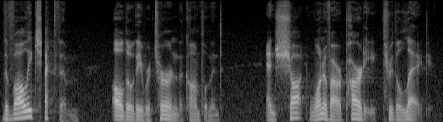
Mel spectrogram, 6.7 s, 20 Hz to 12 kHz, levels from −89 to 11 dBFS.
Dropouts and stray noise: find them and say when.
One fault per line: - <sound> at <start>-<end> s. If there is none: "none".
- dropout at 0.6-0.7 s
